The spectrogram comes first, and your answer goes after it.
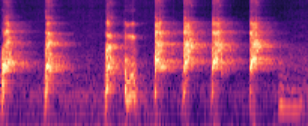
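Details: A pet dog barking at his own reflection in a mirror: eight sharp, harsh barks spaced roughly half a second apart, ending with a short low growl.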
